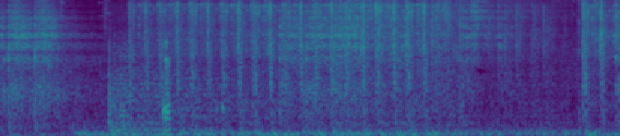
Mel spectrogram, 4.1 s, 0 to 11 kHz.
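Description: Sustained, rapid machine-gun fire in a video game from a weapon holding a 100-round magazine, loud and close, continuing as a dense stream of shots for several seconds.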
